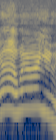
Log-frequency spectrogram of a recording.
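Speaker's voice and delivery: high, slow fake call. Misty fakes calling for her lost bestie, high and slow.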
